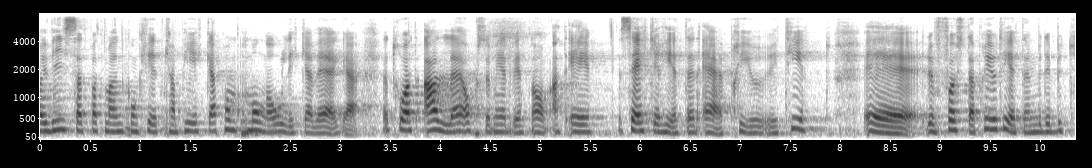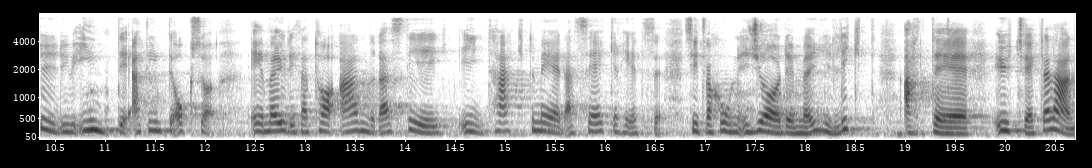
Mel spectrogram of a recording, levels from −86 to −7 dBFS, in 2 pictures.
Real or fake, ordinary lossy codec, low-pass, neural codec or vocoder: real; none; 7.2 kHz; none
